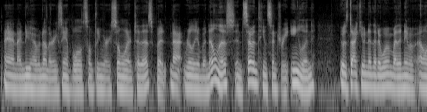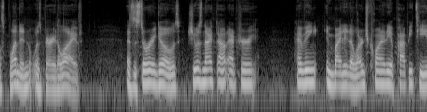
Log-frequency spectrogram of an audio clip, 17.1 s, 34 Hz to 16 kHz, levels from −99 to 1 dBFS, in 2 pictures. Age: 30-49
